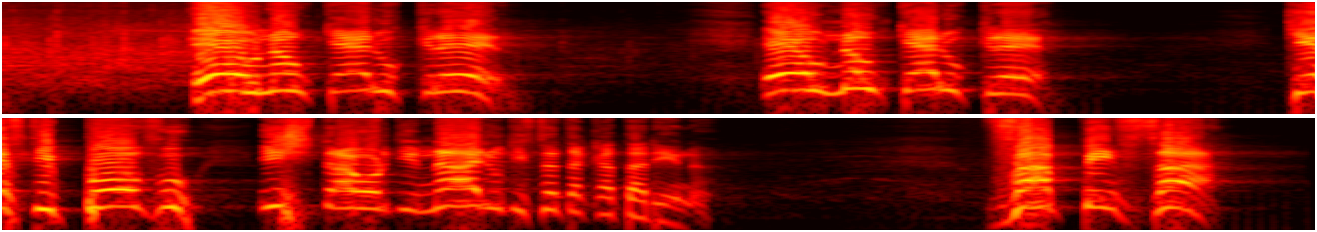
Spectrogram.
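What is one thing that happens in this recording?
An elderly man speaks forcefully into a microphone over loudspeakers.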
